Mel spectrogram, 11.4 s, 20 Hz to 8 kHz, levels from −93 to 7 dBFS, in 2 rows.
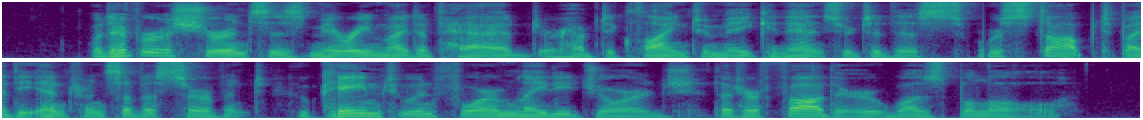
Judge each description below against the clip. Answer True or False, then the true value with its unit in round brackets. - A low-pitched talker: True (105 Hz)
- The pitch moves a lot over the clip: False (2.8 semitones)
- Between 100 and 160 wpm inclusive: False (180 wpm)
